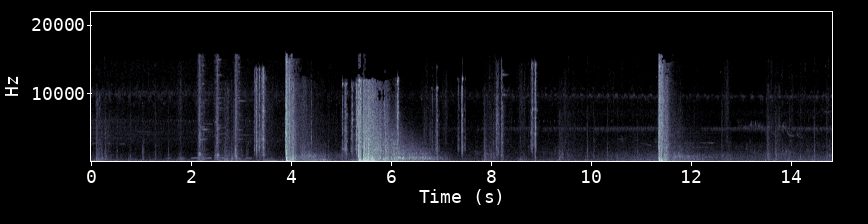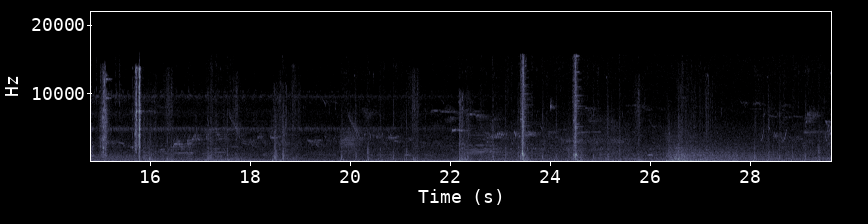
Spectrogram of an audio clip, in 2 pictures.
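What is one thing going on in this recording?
Quick footsteps patter as a figure runs over grass and dirt.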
